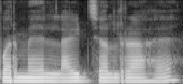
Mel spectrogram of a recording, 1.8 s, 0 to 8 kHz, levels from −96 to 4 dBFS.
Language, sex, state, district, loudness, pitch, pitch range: Hindi, male, West Bengal, Alipurduar, -13 LUFS, 125 Hz, 120-130 Hz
